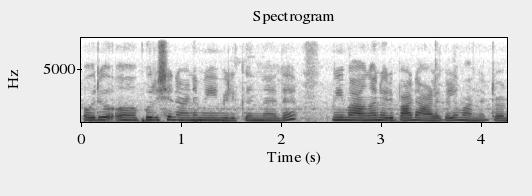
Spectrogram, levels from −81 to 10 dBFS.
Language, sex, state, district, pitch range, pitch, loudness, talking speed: Malayalam, female, Kerala, Kollam, 205-230 Hz, 220 Hz, -16 LUFS, 155 wpm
